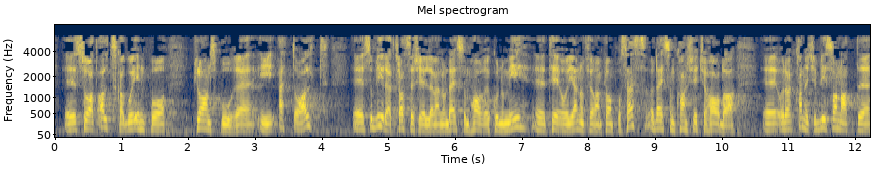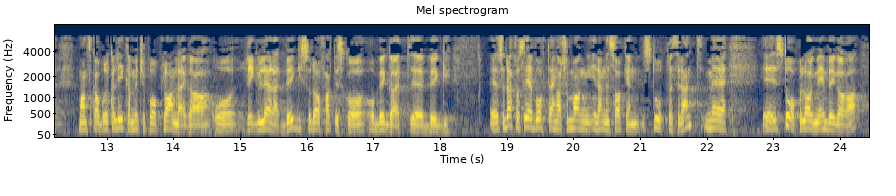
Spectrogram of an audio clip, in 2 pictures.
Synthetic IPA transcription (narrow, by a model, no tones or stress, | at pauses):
sɔɑt̪ɑ̰lt̪skɑlɡoːɪnːpʰɔpʰlɑːnspuːɾəɪʔɛt̪ːɔ̰ɑlt̪ | sɔblɪd̪ɛɛt̪kʰlɑsːəʂɪlːəmɛlːɔmd̪æɪsɔmɦɑʁœkʊnʊmiːt̪ʰɪlɔjɛnːʊmføːɾɑæɪnplɑːnpʰʁʊsɛsɔ̰d̪æɪsɔmkʰɑnʂəɪçːəɦɑɾd̪ɑ | ɔ̰d̪ɛkʰɑnɛɪçːəbliːsɔnːɑt̪ | mɑnskɑlbɾʉːkɑliːkɑmʏt͡ʃːəpʰɔpʰlɑːnlɛɡɑɔɾɛɡʉleːɾəɛt̪̚bʏɡːsɔd̪ɑfɑk̚t̪ɪskɔɔbʏɡːɑɛt̪bʏɡ | sɔd̪æɾfɔʁsɔɛɾʋɔʁt̪ɛŋɡɑʂəmɑŋːɪd̪ɛnːəsɑːkənst̪uːɾpʰɾɛsɪd̪ɛnt̪mɛ | st̪oːʁpʰɔlɑːɡmɛɪnbʏɡɑʁɑ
